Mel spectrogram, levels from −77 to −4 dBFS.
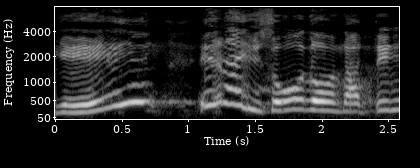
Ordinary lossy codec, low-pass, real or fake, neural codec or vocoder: none; none; fake; codec, 16 kHz, 2 kbps, FreqCodec, larger model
